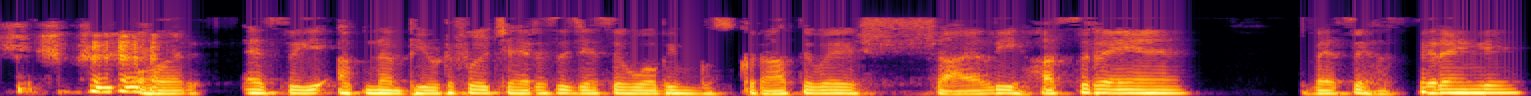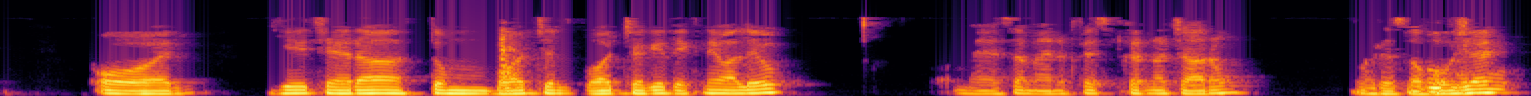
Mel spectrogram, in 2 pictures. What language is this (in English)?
Hindi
